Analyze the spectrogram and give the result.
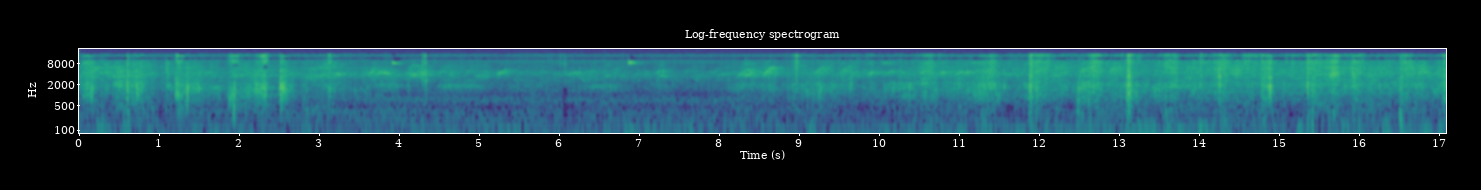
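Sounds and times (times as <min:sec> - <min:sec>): faint bird chirps: 0:00.0 - 0:17.0
wind rumble on microphone: 0:11.8 - 0:17.0.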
